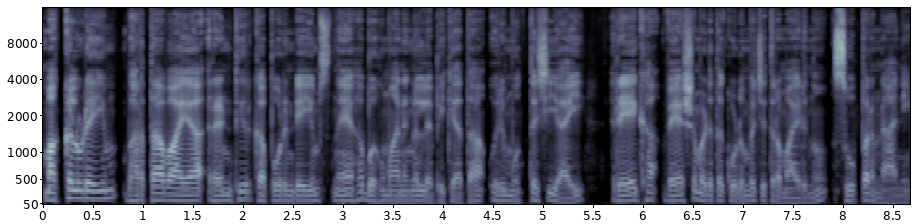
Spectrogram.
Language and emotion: Malayalam, neutral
